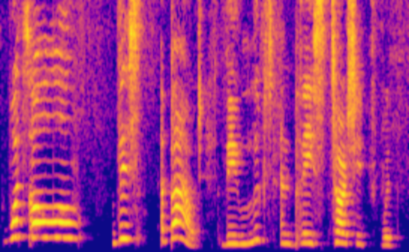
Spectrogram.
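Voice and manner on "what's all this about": loud, higher excited shout; loud high shouted question; shouting crowd. A narrator's reading. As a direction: crowd calling out in wonder. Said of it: "The people came shouting".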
